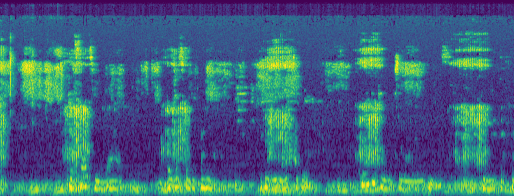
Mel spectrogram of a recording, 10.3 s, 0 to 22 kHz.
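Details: Baby kitten snoring loudly for its size: soft, noisy snores at about 30 per minute over low room noise.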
